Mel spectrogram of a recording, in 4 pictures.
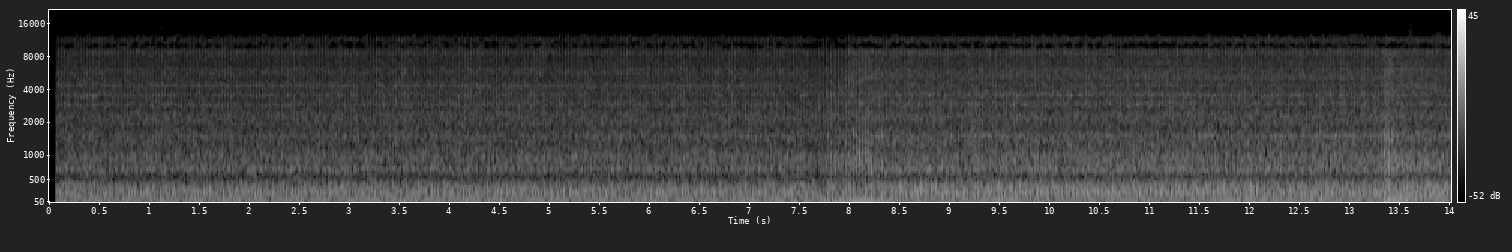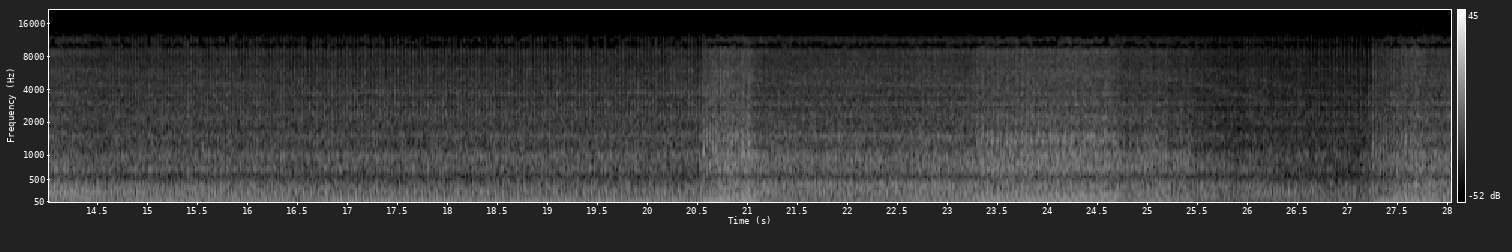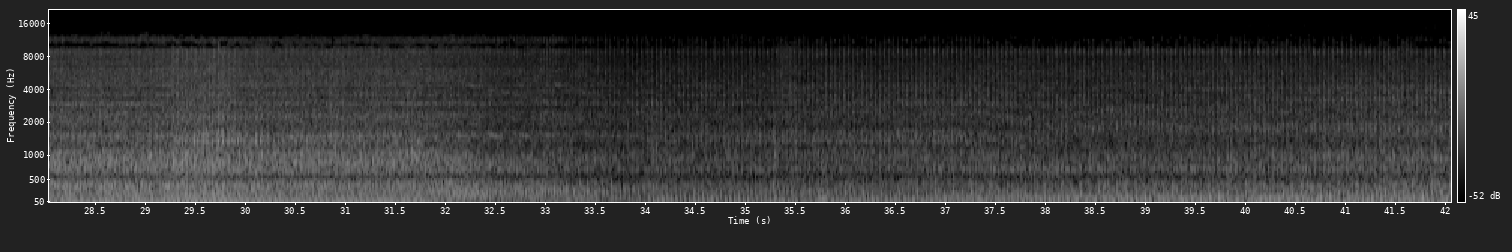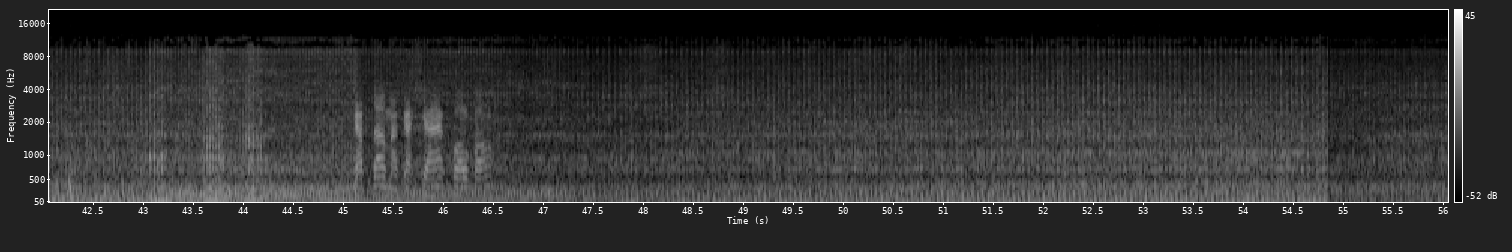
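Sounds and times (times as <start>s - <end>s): tractor engine straining: 0.0s - 56.0s.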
